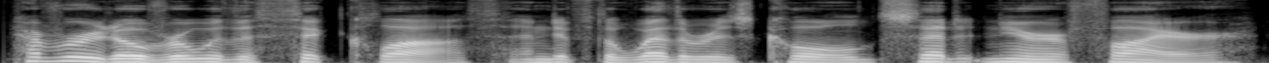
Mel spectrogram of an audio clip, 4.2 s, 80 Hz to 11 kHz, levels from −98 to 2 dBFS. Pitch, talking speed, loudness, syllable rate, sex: 140 Hz, 255 wpm, -18 LUFS, 5.0 syllables/s, male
